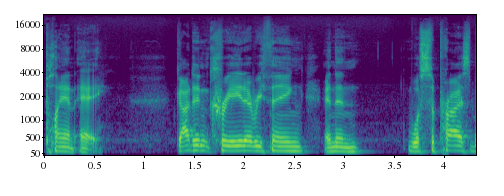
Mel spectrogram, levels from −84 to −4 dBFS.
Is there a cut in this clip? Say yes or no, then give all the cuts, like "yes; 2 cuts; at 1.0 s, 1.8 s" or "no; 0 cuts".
no; 0 cuts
